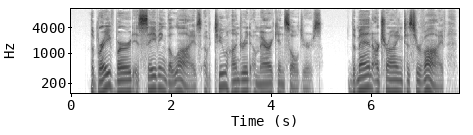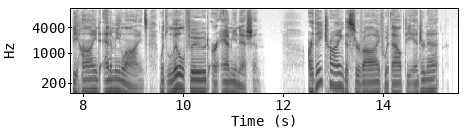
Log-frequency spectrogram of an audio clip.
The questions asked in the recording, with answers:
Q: Are they trying to survive without the internet?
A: No, they aren't trying to survive without the internet.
